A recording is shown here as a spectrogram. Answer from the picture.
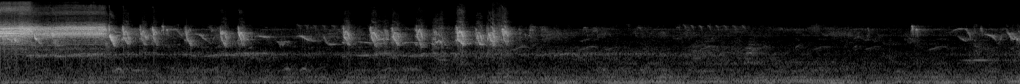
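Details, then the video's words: Sparrows open with a loud chattering burst, then sharp separate chirps repeat for several seconds before quiet, with one faint chirp near the end. "Natural Sparrow View and Sounds | Chirping Sounds"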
